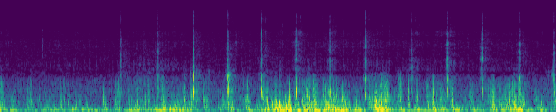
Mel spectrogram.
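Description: Hoofbeats of a horse trotting on sand arena footing, an even beat of about four strikes a second, louder in the middle as the horse turns close by, over a low rumble.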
